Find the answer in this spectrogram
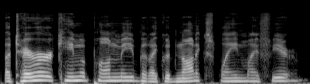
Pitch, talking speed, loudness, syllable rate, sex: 160 Hz, 230 wpm, -18 LUFS, 5.2 syllables/s, male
